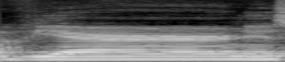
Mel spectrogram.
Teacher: R retroflexo para mim, a língua fazendo uma flexão para trás. Isso está muito em inglês, viernes, né?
